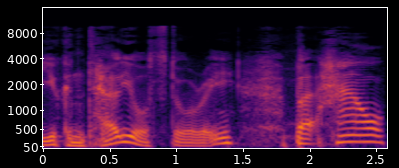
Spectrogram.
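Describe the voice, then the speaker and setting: A man speaks with a Welsh accent at a medium pitch. His pace is fairly slow. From Wales, Fishguard. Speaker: radio interviewer. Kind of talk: interview.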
